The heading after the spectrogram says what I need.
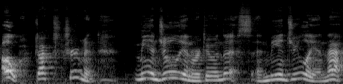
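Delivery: high, eager, excited, rapid babbling chatter. Retelling what the young boy said: imitating Ezra talking a mile a minute. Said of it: "a mile a minute".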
